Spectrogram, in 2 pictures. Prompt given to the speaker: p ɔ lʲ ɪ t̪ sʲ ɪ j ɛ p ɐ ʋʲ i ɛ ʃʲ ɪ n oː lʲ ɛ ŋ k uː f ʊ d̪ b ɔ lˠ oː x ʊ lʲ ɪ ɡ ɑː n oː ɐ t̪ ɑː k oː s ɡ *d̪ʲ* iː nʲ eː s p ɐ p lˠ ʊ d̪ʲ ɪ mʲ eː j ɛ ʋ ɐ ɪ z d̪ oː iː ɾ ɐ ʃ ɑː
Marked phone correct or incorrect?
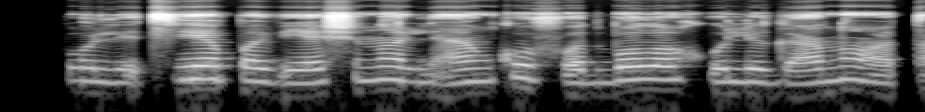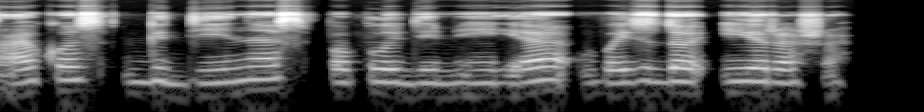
correct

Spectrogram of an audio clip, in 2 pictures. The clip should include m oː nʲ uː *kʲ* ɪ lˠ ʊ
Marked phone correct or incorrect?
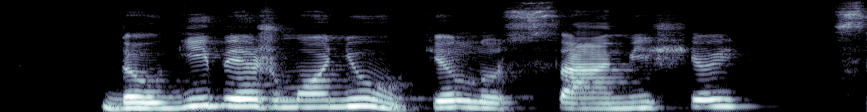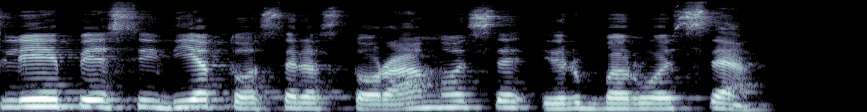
correct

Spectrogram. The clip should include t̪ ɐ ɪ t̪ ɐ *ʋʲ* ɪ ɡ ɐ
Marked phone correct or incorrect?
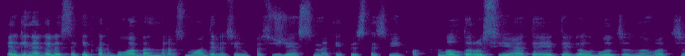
incorrect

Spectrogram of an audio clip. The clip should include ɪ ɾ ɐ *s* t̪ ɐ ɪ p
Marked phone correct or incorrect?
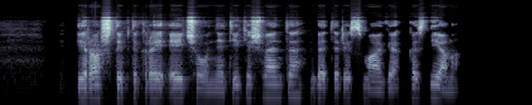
incorrect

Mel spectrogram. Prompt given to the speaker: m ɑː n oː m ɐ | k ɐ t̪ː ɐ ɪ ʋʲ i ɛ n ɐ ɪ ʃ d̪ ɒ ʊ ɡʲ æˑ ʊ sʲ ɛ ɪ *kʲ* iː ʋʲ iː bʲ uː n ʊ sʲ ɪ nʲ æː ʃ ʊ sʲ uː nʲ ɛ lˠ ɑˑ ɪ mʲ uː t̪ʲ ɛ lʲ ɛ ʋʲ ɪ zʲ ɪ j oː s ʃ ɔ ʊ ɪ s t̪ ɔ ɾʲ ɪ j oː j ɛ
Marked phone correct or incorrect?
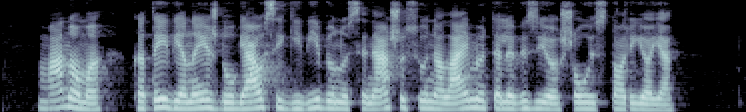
incorrect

